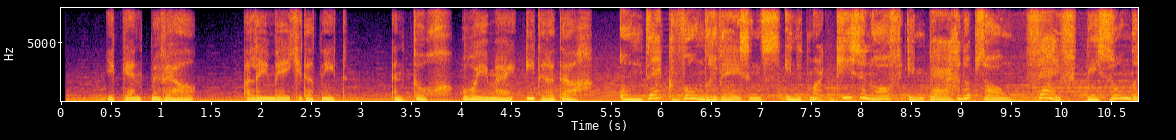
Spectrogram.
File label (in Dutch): Commercialdemo, stemvoorbeelden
